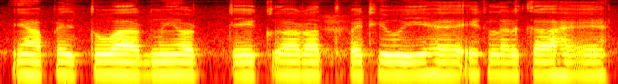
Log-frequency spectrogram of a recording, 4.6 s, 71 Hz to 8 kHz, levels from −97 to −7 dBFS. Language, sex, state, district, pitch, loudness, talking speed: Hindi, male, Jharkhand, Deoghar, 125 Hz, -18 LUFS, 170 wpm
